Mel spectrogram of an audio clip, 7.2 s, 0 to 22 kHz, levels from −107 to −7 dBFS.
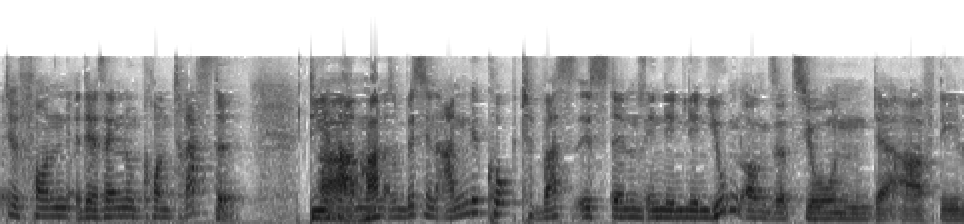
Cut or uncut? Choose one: cut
